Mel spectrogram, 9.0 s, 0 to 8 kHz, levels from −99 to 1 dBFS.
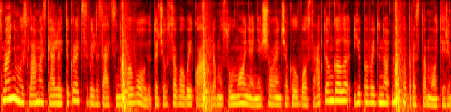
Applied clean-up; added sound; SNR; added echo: none; Slam / Microwave oven; 2 dB; none.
